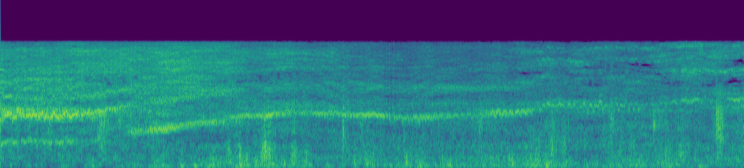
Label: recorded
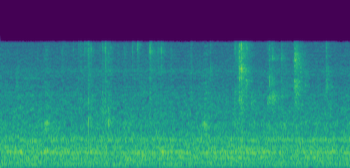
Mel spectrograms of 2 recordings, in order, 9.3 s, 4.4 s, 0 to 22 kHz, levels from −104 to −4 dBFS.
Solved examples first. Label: remade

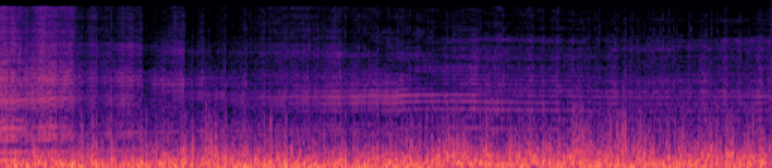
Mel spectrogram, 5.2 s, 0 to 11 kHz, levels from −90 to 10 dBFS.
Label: recorded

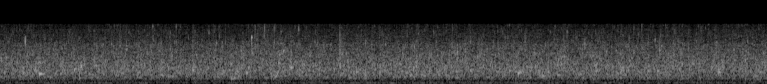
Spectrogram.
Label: recorded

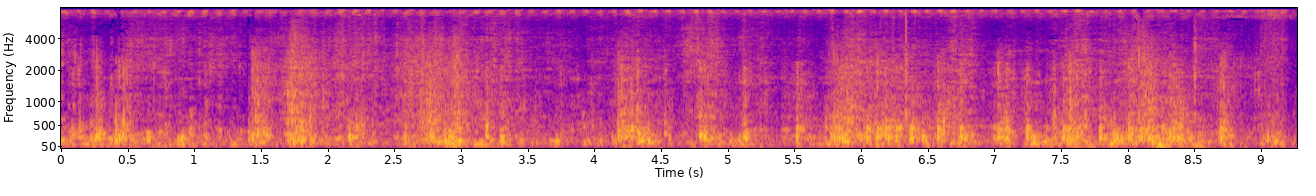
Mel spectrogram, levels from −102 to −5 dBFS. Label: recorded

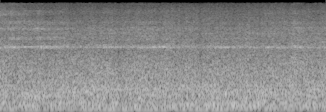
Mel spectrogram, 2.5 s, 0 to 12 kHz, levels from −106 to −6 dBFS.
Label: recorded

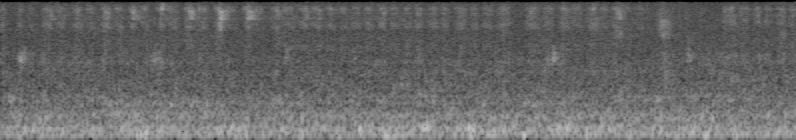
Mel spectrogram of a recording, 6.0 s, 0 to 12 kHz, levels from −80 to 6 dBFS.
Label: recorded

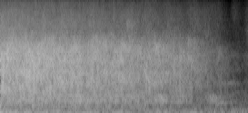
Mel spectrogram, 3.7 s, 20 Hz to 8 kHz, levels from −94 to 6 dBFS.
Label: remade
